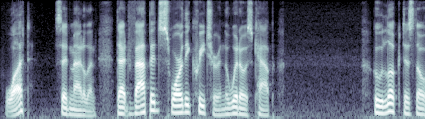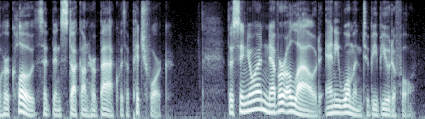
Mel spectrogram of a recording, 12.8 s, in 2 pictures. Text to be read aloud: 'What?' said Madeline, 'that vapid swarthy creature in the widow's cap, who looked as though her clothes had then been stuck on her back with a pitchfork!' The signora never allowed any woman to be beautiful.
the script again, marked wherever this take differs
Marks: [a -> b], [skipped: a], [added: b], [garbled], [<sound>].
'What?' said Madeline, 'that vapid swarthy creature in the widow's cap, who looked as though her clothes had [skipped: then] been stuck on her back with a pitchfork!' The signora never allowed any woman to be beautiful.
